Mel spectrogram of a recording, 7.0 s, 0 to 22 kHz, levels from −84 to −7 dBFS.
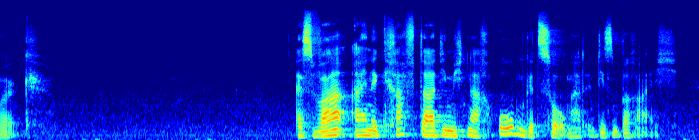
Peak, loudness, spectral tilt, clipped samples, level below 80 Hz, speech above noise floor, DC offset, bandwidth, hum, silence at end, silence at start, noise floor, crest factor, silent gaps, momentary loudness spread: -12 dBFS; -33 LUFS; -4.5 dB/octave; under 0.1%; -70 dBFS; 31 dB; under 0.1%; 16.5 kHz; none; 0.25 s; 0 s; -65 dBFS; 24 dB; none; 20 LU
